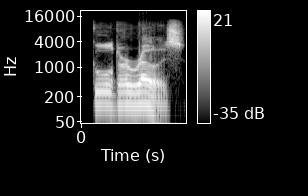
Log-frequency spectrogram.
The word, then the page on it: guelder rose: American English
